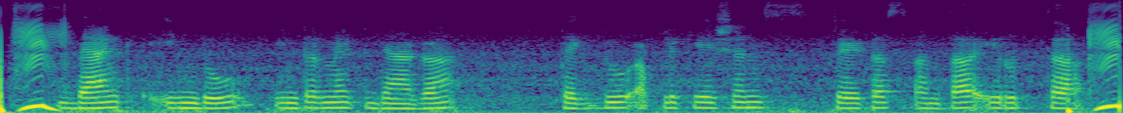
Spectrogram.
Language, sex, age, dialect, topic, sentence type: Kannada, male, 25-30, Central, banking, statement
